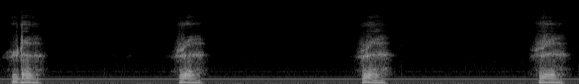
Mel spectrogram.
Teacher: The tongue almost touched the roof of the mouth before falling away. It is similar to the flapping sound of the T when pronouncing butter in American English.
